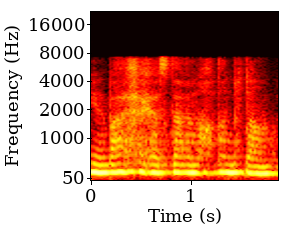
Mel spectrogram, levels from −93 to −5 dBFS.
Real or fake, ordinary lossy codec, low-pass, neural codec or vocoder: fake; none; 7.2 kHz; codec, 16 kHz, 0.5 kbps, FunCodec, trained on LibriTTS, 25 frames a second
